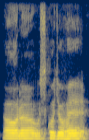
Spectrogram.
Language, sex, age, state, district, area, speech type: Hindi, male, 60+, Uttar Pradesh, Prayagraj, rural, spontaneous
